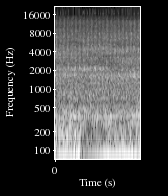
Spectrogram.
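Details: Ford tractor, not run for a while, with a new battery, fires within two turns and settles into a low, steady rumble with an even beat and no knocks or misses; smooth healthy idle.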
